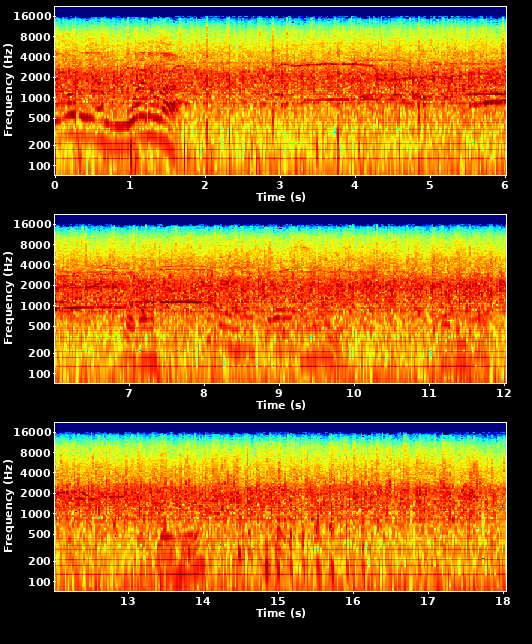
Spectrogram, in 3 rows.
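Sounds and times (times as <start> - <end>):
audience applauding: 0.0 - 18.0.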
